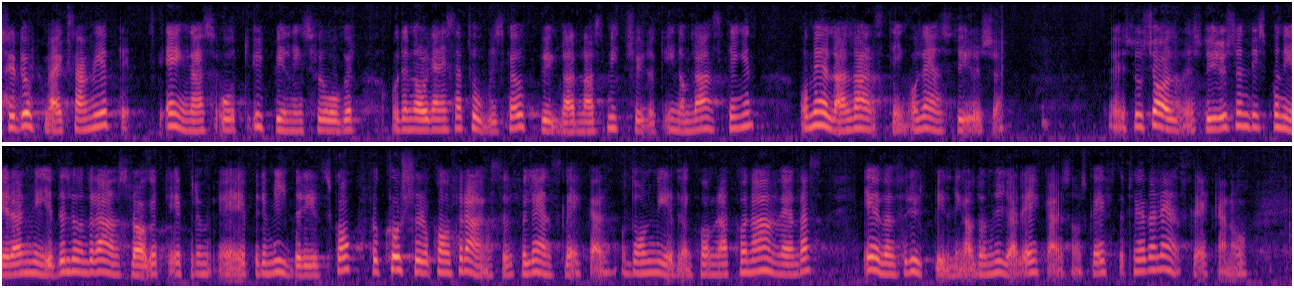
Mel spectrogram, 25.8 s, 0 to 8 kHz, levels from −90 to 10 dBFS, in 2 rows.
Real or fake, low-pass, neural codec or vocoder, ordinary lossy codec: fake; none; codec, 16 kHz, 4 kbps, FreqCodec, smaller model; none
